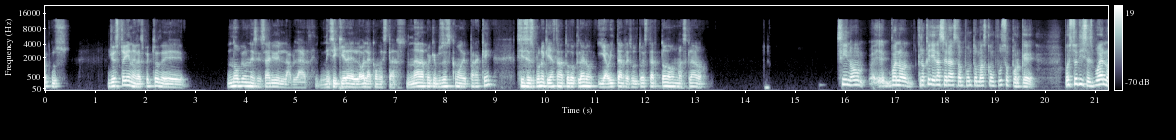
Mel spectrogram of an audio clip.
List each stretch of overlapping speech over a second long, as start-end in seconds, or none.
none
